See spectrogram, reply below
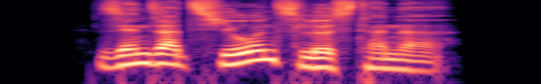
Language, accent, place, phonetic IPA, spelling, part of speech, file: German, Germany, Berlin, [zɛnzaˈt͡si̯oːnsˌlʏstɐnə], sensationslüsterne, adjective, De-sensationslüsterne.ogg
- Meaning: inflection of sensationslüstern: 1. strong/mixed nominative/accusative feminine singular 2. strong nominative/accusative plural 3. weak nominative all-gender singular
